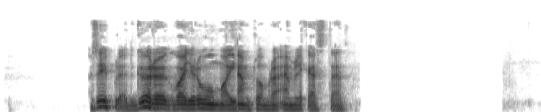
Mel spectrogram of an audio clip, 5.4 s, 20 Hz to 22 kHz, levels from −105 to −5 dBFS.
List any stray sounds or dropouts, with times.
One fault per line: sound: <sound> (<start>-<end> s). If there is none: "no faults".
no faults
